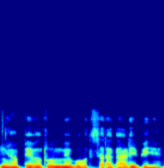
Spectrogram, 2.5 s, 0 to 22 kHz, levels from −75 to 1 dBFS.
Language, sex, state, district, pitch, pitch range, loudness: Hindi, male, Jharkhand, Palamu, 95 Hz, 90-95 Hz, -16 LUFS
